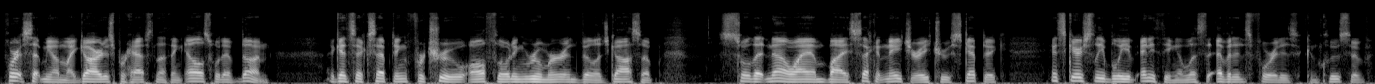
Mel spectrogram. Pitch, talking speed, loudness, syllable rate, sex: 120 Hz, 200 wpm, -19 LUFS, 6.3 syllables/s, male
